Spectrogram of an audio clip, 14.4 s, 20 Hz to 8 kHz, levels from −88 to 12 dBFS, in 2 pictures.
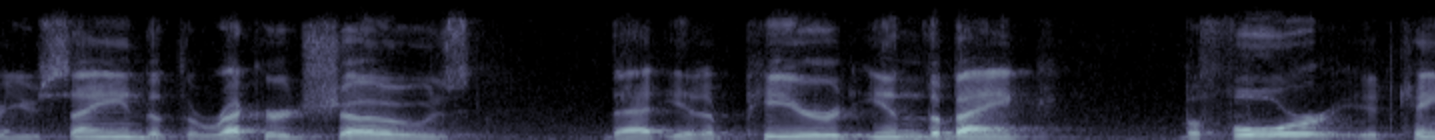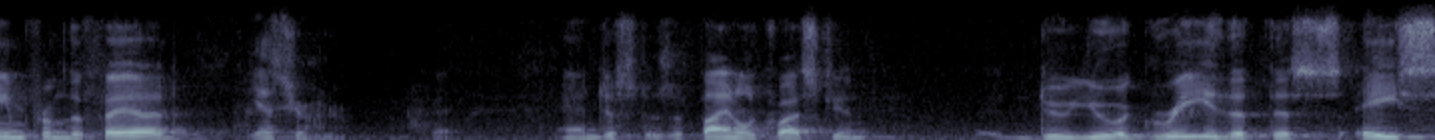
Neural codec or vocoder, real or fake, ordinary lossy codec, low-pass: none; real; Opus, 24 kbps; 7.2 kHz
